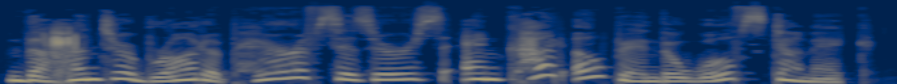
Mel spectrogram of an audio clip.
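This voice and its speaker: Woman narrator, children's storytelling, lively intonation, highish pitch, scripted, prominent music underneath. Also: measured pace, no room sound, clean studio sound. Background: loud music.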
